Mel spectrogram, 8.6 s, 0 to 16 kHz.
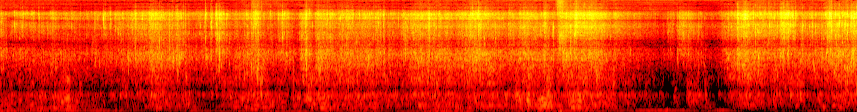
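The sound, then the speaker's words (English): An underwater sloshing sound effect plays as a continuous, churning watery wash. It rolls and surges unevenly at a fairly low level throughout. “That was a 15-second sound effect of sloshing. We understand what a slosh is.”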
